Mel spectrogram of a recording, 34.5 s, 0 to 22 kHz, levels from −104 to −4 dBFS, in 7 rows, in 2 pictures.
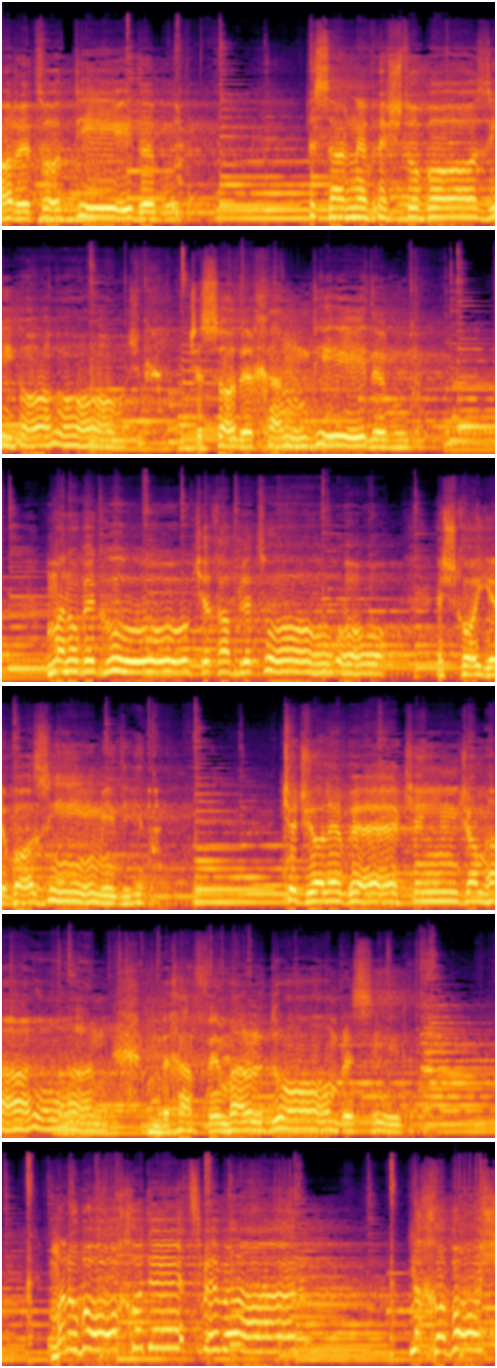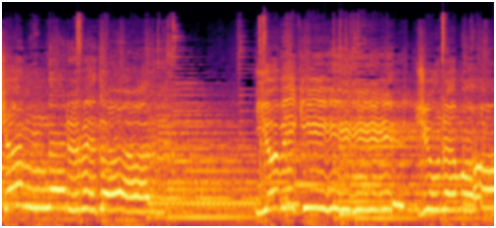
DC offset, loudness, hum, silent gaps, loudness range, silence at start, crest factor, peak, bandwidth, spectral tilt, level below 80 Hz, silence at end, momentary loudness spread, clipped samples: under 0.1%; -9 LUFS; none; none; 2 LU; 0 s; 8 dB; 0 dBFS; 17.5 kHz; -6 dB/octave; -40 dBFS; 0 s; 8 LU; under 0.1%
